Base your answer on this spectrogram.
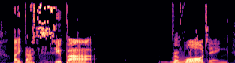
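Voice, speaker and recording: A man with a Geordie accent talks at a fairly slow pace, his intonation fairly even. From northeast England, Newcastle. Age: 20s. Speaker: podcast host. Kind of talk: solo podcast monologue.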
